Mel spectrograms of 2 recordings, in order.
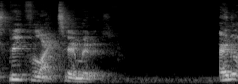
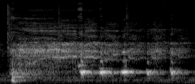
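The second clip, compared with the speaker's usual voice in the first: high cry-laugh. Real, not acted. Laughing at his own bit.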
